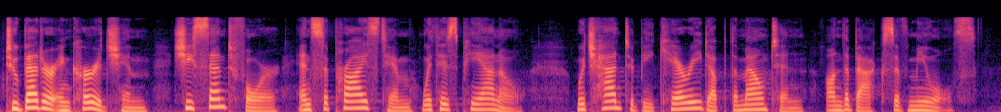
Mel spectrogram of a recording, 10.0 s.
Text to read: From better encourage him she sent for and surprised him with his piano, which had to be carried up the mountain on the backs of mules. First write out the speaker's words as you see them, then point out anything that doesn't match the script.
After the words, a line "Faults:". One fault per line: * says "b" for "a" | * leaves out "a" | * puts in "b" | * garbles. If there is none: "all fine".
To better encourage him she sent for and surprised him with his piano, which had to be carried up the mountain on the backs of mules.
Faults:
* says "To" for "From"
